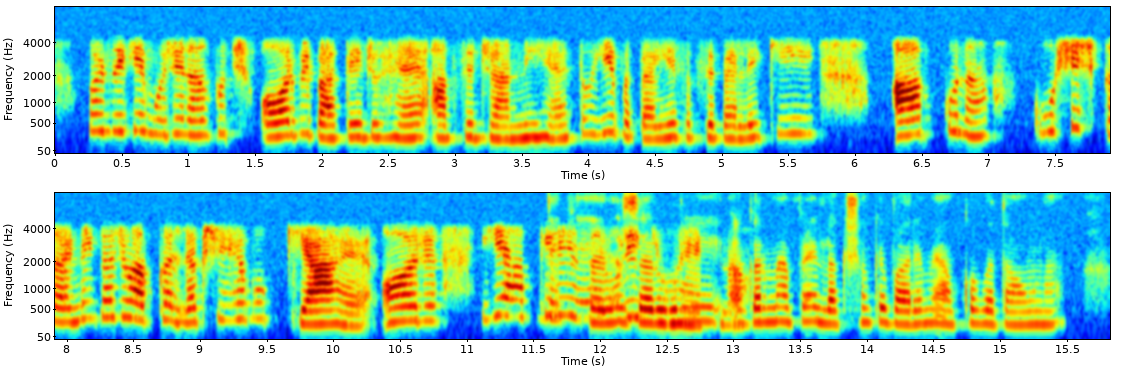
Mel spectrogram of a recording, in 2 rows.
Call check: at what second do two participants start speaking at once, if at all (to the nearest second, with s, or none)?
12 s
